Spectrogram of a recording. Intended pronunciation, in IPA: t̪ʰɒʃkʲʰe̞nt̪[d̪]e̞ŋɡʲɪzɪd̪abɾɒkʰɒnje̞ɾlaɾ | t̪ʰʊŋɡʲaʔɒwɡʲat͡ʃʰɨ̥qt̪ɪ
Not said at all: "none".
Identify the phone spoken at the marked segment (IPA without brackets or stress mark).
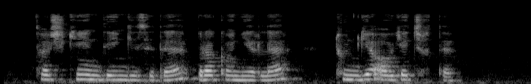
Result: d̪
